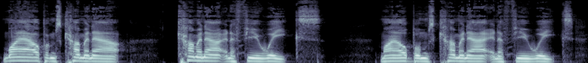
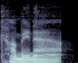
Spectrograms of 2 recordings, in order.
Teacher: So for an ing, it sounds like an N. Come in, not coming, ing, ing, ing at the back, but coming out.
